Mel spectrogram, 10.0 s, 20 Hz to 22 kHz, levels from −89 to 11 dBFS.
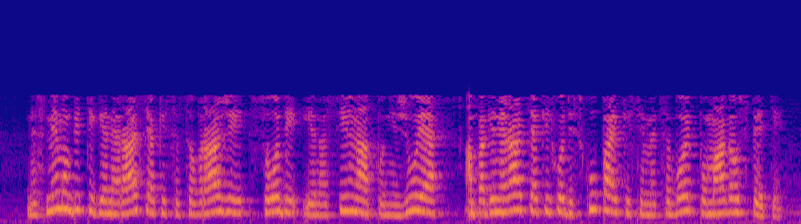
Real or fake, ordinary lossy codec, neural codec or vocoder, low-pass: fake; AAC, 16 kbps; vocoder, 48 kHz, 128 mel bands, Vocos; 19.8 kHz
